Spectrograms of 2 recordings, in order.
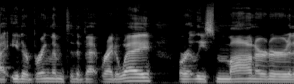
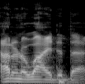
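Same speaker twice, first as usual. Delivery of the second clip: plain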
